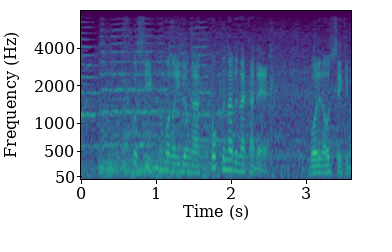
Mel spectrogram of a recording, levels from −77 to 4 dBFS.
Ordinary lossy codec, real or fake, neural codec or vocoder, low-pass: none; fake; vocoder, 44.1 kHz, 128 mel bands every 256 samples, BigVGAN v2; 7.2 kHz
